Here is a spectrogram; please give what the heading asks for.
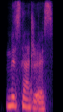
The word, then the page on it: misaddress: Indian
